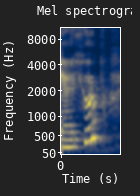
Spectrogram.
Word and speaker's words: iHerb: У меня закончились две сыворотки, которые я приобретала на iHerb. Это, обратите внимание, да, уже произношу не iHerb, а iHerb. Чуть-чуть хэ уже скрываю, просто чтобы вы привыкли к правильному названию. Американцы, англичане говорят iHerb.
